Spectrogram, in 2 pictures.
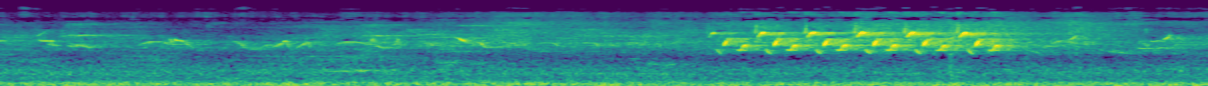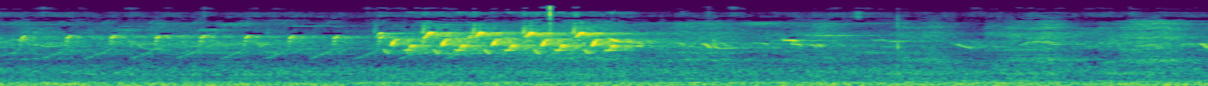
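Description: A songbird singing a quick trill of rapidly repeated high notes, each lasting just over a second and coming about every four seconds, with fainter chirps from other birds. Under it runs a steady low outdoor rumble.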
